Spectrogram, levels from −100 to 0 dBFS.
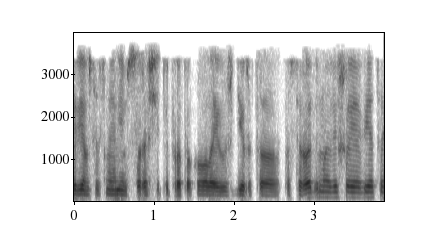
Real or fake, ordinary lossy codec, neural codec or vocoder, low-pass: real; MP3, 32 kbps; none; 3.6 kHz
